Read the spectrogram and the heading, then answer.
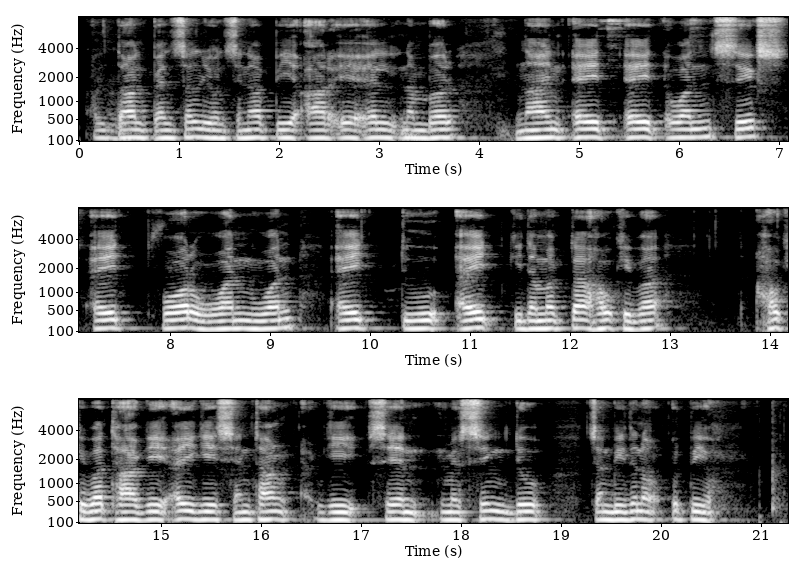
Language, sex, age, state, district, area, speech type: Manipuri, male, 18-30, Manipur, Tengnoupal, rural, read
